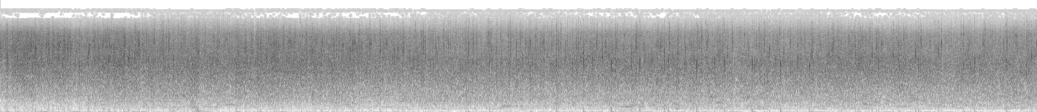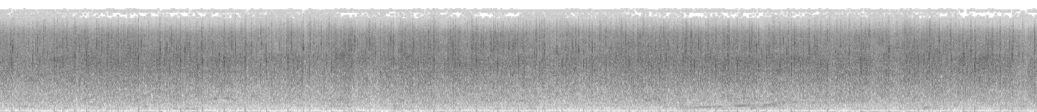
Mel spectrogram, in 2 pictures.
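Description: Large concert audience applauding steadily, a sustained ovation following the end of a sung piece.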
